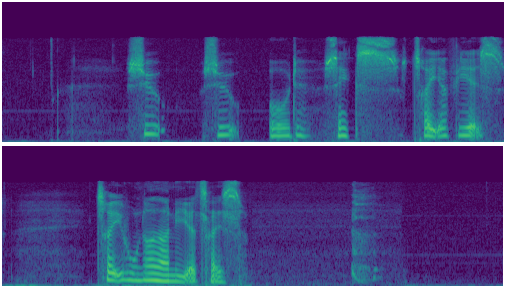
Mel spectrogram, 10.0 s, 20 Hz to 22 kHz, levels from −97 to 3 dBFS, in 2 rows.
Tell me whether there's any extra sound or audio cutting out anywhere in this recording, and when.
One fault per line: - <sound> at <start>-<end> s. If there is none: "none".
- cough at 8.5-8.9 s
